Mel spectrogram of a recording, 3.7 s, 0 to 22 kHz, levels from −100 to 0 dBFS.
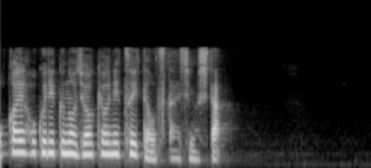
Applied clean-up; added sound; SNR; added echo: neural mask model DeepFilterNet 3.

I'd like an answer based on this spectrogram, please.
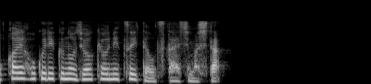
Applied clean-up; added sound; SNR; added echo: neural mask model Resemble Enhance denoiser.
